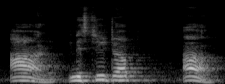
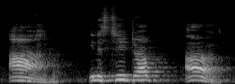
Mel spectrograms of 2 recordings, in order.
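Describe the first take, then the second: The two takes are said the same way.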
